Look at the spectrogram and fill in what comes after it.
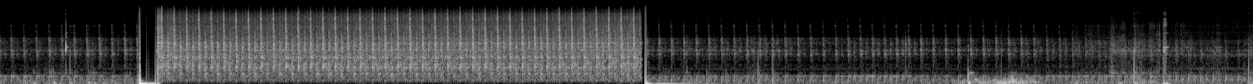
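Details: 2001 Saturn SL2 at idle, recorded with a stethoscope microphone after being run very low on oil and sitting two months: loud sharp knock at about four per second, a deep internal knock; oil pressure reads 35-40 psi.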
